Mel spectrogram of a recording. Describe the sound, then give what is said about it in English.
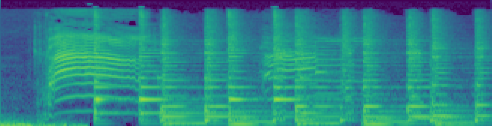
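In a sponsor advert for Pizza Cats, a pizza restaurant with cats, a loud, drawn-out cat meow rises in pitch, then gives way to a quick, rhythmic run of short, pitched meow-like notes that bounce along almost like a tune. No one speaks. “Do you like cats?”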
